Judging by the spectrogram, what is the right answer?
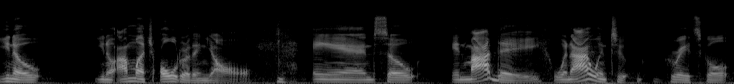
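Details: Adult man stuttering since childhood, about 80% fluent after 20 years of speech therapy, still with blocks and repetitions; stuttering.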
